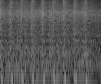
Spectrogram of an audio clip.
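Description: Rapid gunfire from a video game weapon, a steady run of about nine evenly spaced loud shots with no talk.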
